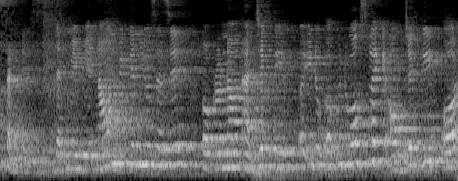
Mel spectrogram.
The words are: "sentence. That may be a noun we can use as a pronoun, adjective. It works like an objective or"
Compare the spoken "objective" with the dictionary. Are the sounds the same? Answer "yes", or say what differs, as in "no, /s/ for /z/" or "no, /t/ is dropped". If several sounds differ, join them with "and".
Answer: no, /v/ is dropped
